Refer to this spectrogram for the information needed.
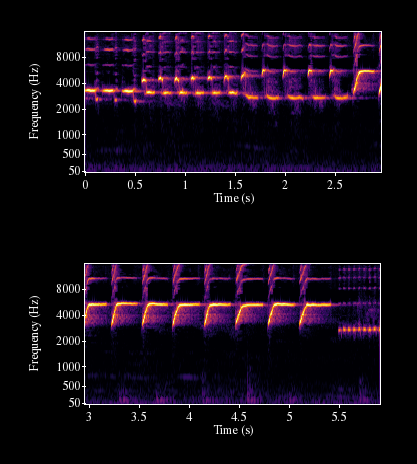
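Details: Canary singing in a cage as training: rapid stepped chirps climbing in pitch, then a run of loud upswept notes repeated evenly, ending in a soft quick trill.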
